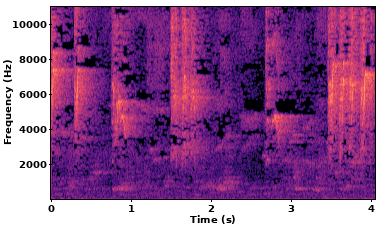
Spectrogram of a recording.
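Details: Kolibri ninja, the olive-backed sunbird, in a song used to stimulate caged birds: loud, very high, buzzy chirp bursts, four or five short phrases spaced under a second apart.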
